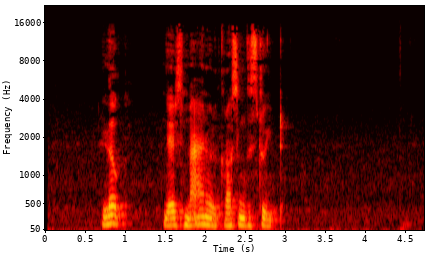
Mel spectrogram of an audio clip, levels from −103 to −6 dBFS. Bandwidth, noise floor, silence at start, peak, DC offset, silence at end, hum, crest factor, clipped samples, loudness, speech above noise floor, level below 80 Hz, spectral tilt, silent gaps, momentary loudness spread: 15.5 kHz; -77 dBFS; 0.7 s; -28 dBFS; under 0.1%; 1.75 s; none; 20 dB; under 0.1%; -44 LUFS; 34 dB; -74 dBFS; -4.5 dB/octave; none; 16 LU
